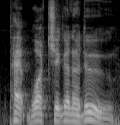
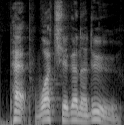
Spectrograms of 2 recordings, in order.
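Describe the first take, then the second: No difference in how they are said.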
